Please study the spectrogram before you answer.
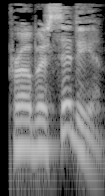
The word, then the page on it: proboscidean: English; British English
